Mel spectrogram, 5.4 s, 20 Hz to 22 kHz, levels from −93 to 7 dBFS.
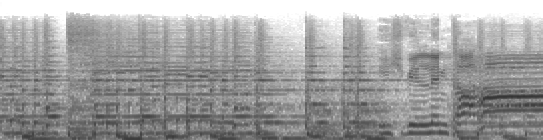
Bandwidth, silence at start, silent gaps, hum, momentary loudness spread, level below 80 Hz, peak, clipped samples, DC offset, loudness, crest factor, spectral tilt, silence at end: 14 kHz; 0 s; none; none; 8 LU; -30 dBFS; -6 dBFS; under 0.1%; under 0.1%; -20 LUFS; 14 dB; -4.5 dB/octave; 0 s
